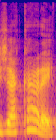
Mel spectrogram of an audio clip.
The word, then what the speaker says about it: jacaré: Por exemplo, aqui, ó, de jacaré. Faz de conta que é jacaré e você está chamando por ele. Jacaré! Aí o ré também, né? Essa última sílaba, você demorou mais falando essa palavra. Então, ela é a sílaba tônica.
